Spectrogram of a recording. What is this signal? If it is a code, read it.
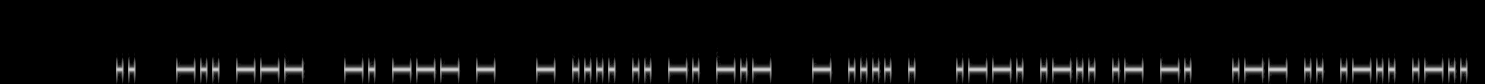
Morse code, heard as a keyed tone, about 20 wpm, 700 Hz. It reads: I DO NOT THINK THE PLAN WILL
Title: Sentences with 5-Word Phrases - 20wpm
